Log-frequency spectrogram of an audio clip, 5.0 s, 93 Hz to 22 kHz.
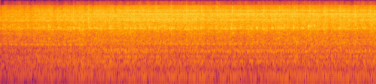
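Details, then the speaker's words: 1968 Ford Galaxie 500 V8 with Holley carb, after adjusting idle mixture screws and timing by ear: steady, even idle rumble with no stumble, miss or hunting. Engine smoothed out, carb dialed in. "and with practice i mean you can do this by ear right here it is but i was like yeah that's right on and i can hear that i can hear the engine smooth out"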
